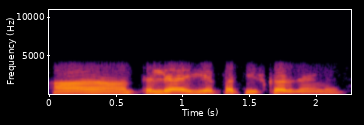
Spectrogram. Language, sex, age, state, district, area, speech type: Hindi, female, 60+, Bihar, Samastipur, rural, conversation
